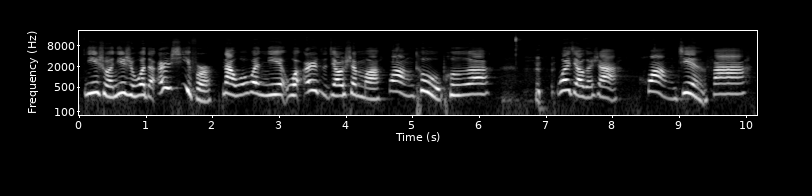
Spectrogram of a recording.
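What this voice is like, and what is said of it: Imitated Shaanxi or Henan accent. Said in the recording (Chinese): “模仿其他口音有有点不太像哈，但是因为蔡明老师和郭达老师他俩的小品好多都是这个地方口音嘛 ... 陕西或者河南”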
